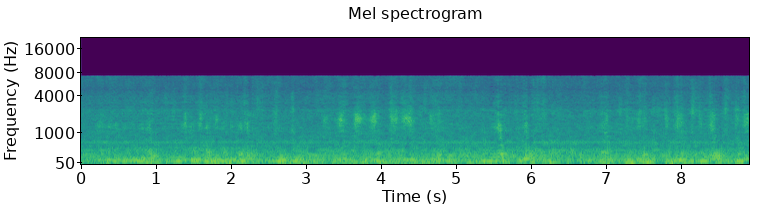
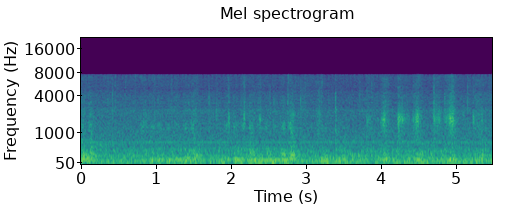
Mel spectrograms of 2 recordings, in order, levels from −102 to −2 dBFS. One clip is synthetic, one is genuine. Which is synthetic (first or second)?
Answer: first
